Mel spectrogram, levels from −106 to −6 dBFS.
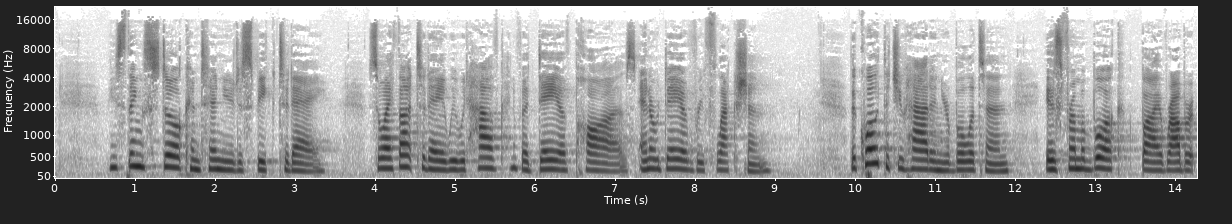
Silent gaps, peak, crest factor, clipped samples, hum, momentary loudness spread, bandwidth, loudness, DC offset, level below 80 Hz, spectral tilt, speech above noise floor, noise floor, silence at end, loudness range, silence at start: none; -10 dBFS; 20 dB; under 0.1%; none; 10 LU; over 20 kHz; -30 LUFS; under 0.1%; -60 dBFS; -4.5 dB/octave; 34 dB; -63 dBFS; 0 s; 2 LU; 0.7 s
